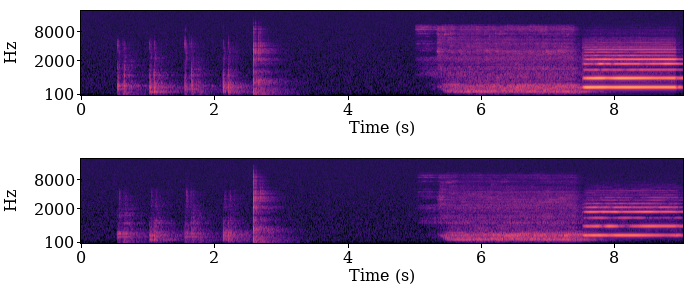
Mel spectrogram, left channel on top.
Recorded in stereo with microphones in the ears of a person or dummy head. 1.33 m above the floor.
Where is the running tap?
85° left, 5.5 m.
